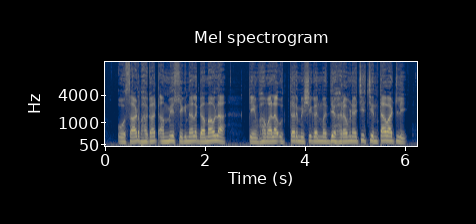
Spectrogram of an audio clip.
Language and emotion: Marathi, fearful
